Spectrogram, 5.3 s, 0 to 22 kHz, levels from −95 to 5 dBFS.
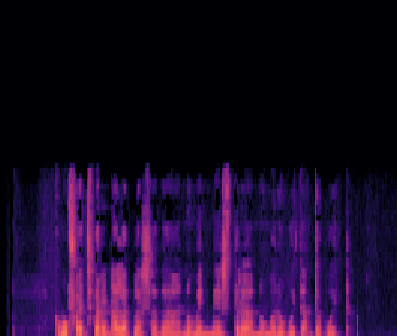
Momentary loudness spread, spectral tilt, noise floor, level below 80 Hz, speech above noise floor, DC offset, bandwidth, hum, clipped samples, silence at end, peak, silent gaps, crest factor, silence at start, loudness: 12 LU; -4.5 dB/octave; -73 dBFS; -84 dBFS; 41 dB; under 0.1%; 11.5 kHz; none; under 0.1%; 0.65 s; -14 dBFS; none; 20 dB; 0.75 s; -33 LUFS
